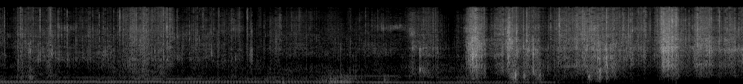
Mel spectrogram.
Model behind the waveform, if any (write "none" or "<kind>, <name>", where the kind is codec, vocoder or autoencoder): codec, SNAC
